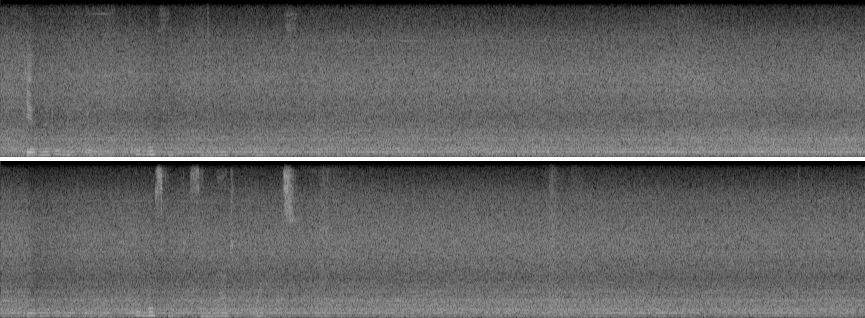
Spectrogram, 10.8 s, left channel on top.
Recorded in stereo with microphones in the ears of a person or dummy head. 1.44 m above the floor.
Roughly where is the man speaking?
Left.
